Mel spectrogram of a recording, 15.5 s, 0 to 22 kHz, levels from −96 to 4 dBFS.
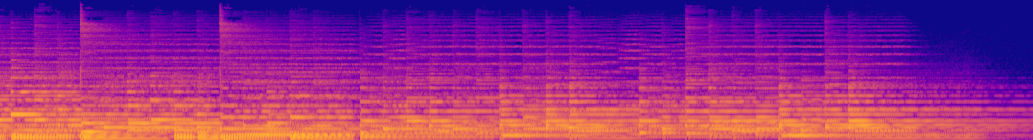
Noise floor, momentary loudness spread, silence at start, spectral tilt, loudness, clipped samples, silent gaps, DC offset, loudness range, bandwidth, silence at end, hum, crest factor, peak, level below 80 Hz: -39 dBFS; 11 LU; 0 s; -8 dB/octave; -19 LUFS; under 0.1%; none; under 0.1%; 4 LU; 14 kHz; 0.05 s; none; 18 dB; 0 dBFS; -28 dBFS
